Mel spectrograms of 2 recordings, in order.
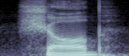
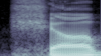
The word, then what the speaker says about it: Schaub: Schaub. Schaub, like Schwab? Like Schwab without the W.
